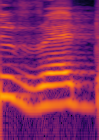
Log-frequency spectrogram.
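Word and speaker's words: read: हम रीड ही हैं लेकिन वर्ब की सेकंड फॉर्म रीड को हम रेड प्रोनाउंस करते हैं spelling R ई ए डी ही रहता है थर्ड फॉर्म को भी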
